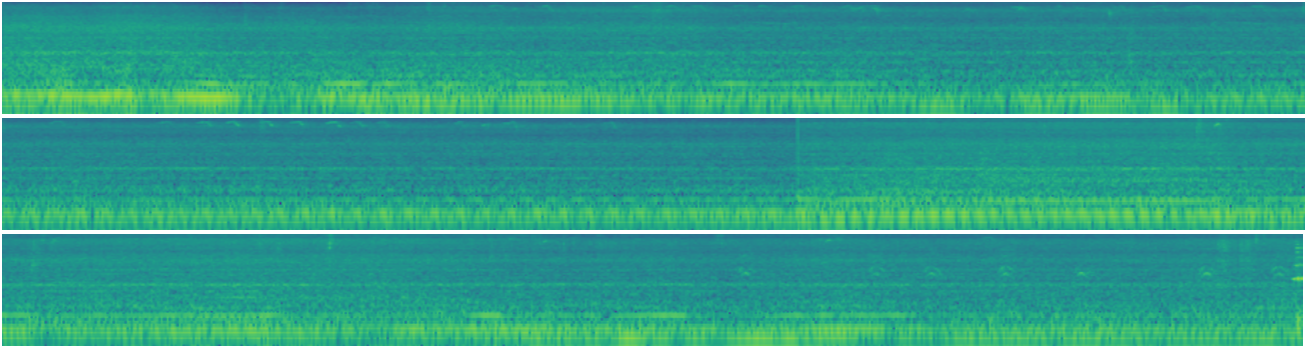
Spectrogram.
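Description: Pickup truck driving slowly while towing a dump trailer loaded with about two to three tons of rock: a steady low rumble of engine and tyres, a little louder in the first couple of seconds.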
